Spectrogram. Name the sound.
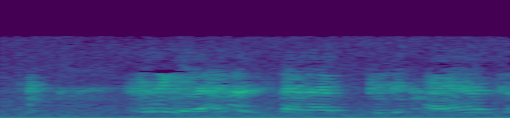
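telephone ringing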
